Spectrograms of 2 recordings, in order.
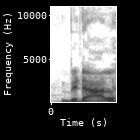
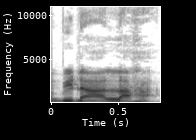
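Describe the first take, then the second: First: Said in the usual way. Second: बिडालह ending in a breathy echo, bi-daa-la-ha; visarga added. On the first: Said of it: "विसर्ग जोड़ दें तो". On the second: Shown as a demonstration. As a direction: say बिडालह with the visarga as a light "ha" after the final a. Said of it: "विसर्ग जोड़ दें तो बिडालह".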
